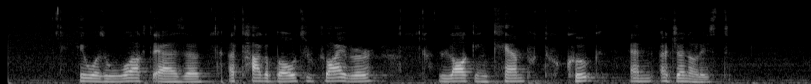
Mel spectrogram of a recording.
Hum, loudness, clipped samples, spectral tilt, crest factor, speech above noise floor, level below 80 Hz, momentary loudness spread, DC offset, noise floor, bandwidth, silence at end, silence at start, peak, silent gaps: none; -26 LUFS; under 0.1%; -8 dB/octave; 22 dB; 27 dB; -54 dBFS; 15 LU; under 0.1%; -52 dBFS; 16 kHz; 0.55 s; 0.1 s; -6 dBFS; none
